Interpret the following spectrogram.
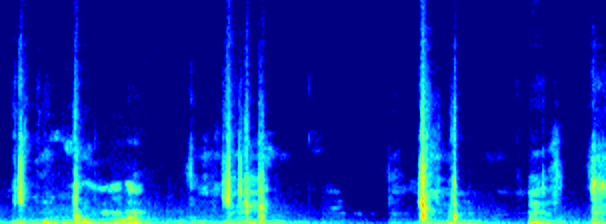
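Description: Faint, quick breaths of a woman exercising hard during bicycle crunches, coming in short clusters with a brief pause about halfway.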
